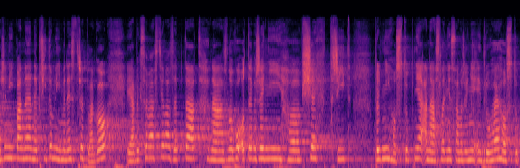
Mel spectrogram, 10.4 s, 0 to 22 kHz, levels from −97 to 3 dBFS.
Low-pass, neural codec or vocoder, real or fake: 14.4 kHz; none; real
